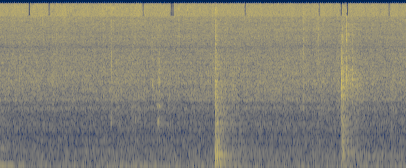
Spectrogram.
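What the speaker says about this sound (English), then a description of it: "Now I'm just going to saute this up and then put it off to the side." Food sautéing in a pan while prawns and rice are prepared, a steady close sizzle with a couple of sharp clinks from utensils striking the pan.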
